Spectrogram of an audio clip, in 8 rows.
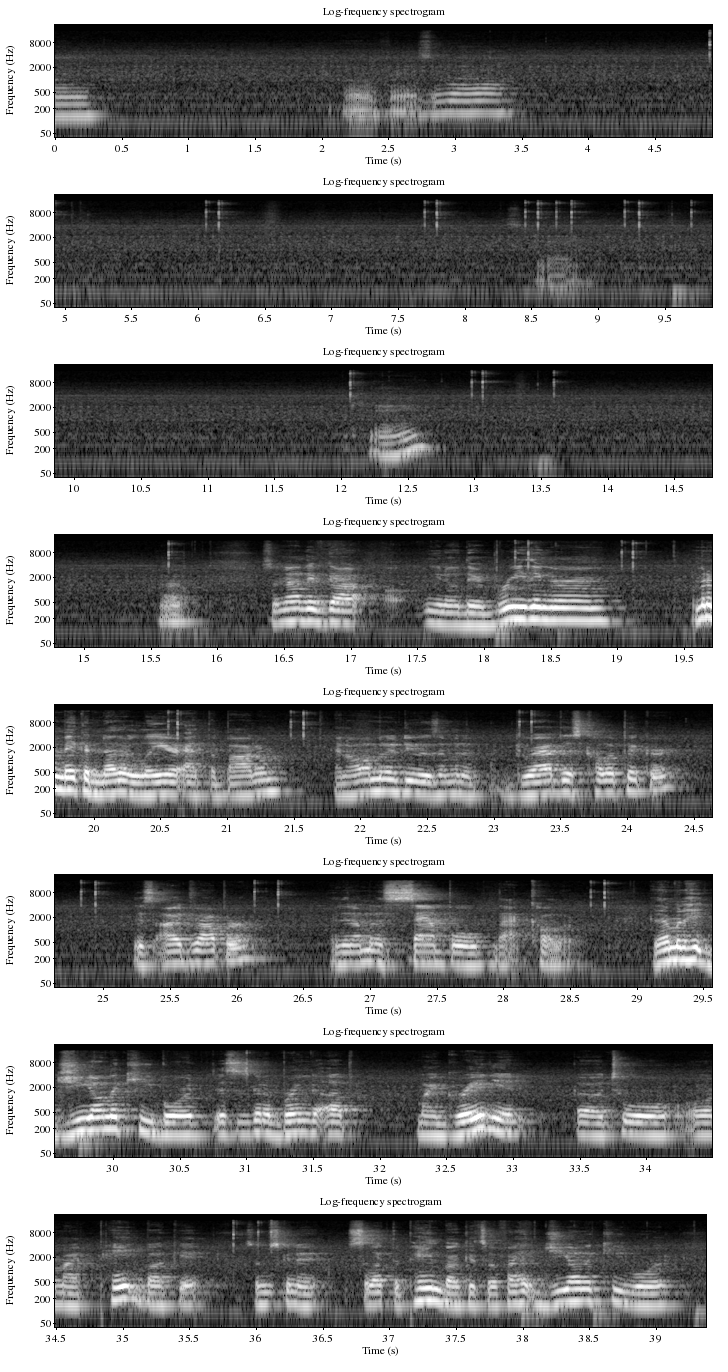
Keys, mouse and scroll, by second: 6.0 click, 7.7 click, 8.4 click, 8.6 click, 9.2 click, 9.7-12.0 shift+drag, 13.0 click, 13.6 shift+click, 18.2 shift+click, 19.0 click, 20.5 click, 21.4 click, 23.1 click, 24.8 click, 26.1 click, 28.6 click, 31.0-35.8 drag, 36.0 click, 38.5 g, 39.3 g.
